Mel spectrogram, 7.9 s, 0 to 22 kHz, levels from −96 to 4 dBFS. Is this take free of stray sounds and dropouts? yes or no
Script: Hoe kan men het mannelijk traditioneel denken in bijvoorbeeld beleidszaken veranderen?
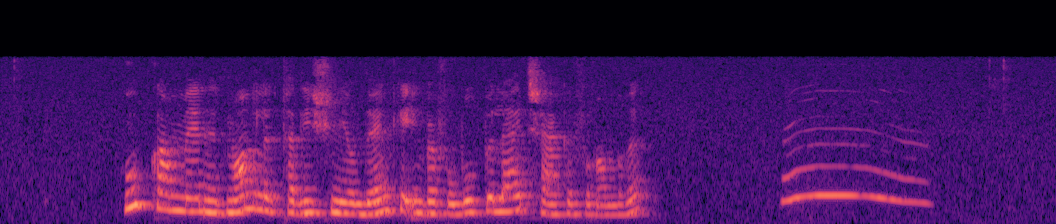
no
